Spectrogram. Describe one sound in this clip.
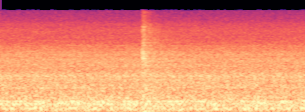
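A vehicle door slams shut.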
